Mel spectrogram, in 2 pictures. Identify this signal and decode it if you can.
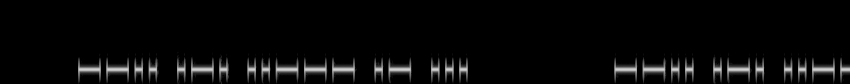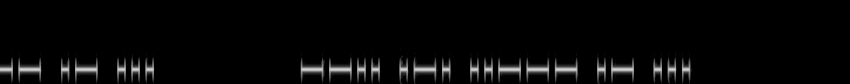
Morse code, heard as a keyed tone, about 17 wpm, 700 Hz. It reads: ZR2AS ZR2AS ZR2AS
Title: DXCC-100 Call Signs - 5 Characters - Repeated 3x - 17wpm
